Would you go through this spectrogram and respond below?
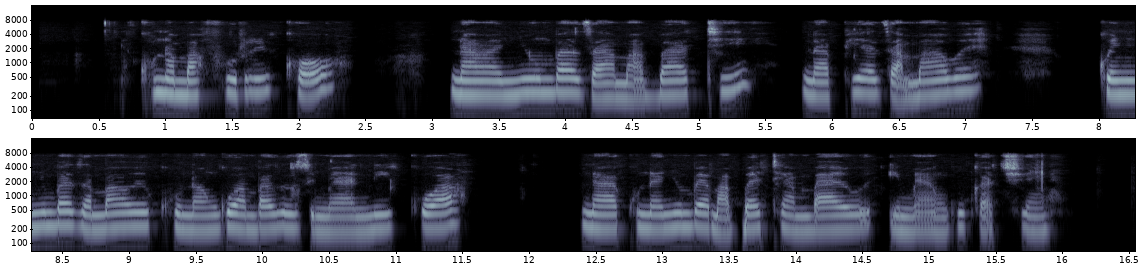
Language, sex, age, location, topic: Swahili, female, 18-24, Kisii, health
